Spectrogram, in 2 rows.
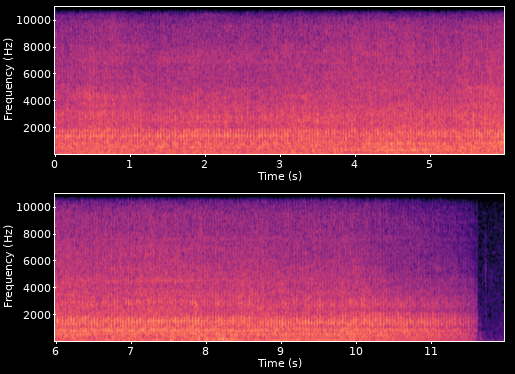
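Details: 2007 SsangYong Kyron 141 hp diesel, manual gearbox, 200,000 km, after flywheel and clutch replacement: calm, even idle clatter with no heavy knock from the rear of the engine, then shuts off; normal idle.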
